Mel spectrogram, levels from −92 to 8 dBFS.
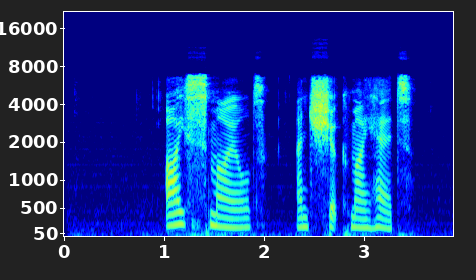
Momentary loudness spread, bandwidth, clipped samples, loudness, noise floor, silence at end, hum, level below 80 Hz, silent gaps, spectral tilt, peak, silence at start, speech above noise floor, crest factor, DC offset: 17 LU; 13 kHz; under 0.1%; -32 LUFS; -74 dBFS; 0.4 s; none; -68 dBFS; none; -1 dB/octave; -14 dBFS; 1 s; 40 dB; 22 dB; under 0.1%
